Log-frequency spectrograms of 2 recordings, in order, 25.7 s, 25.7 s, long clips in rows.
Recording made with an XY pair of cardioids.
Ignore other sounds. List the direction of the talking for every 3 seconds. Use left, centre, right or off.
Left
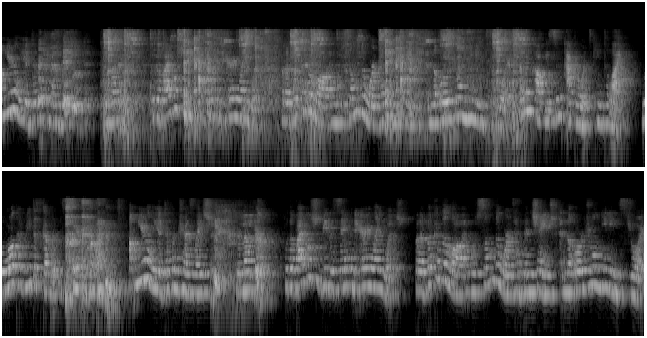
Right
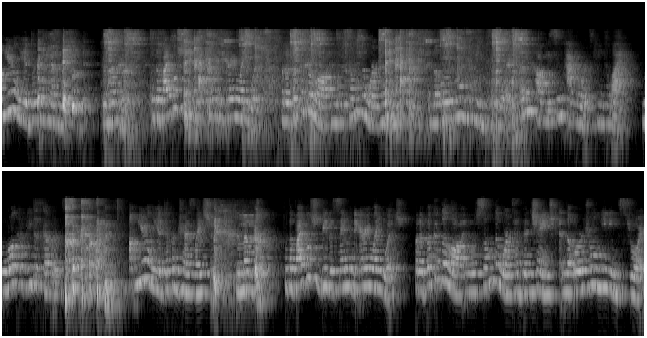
right, right, left, left, left, centre, right, right, right.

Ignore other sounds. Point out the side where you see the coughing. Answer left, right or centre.
right.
